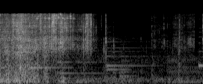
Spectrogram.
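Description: Small flat pieces of a miniature kit tipped out of a plastic zip bag, clattering onto each other in a quick run of clicks for about the first second, then dying away. Faint background music plays throughout.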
